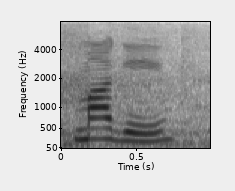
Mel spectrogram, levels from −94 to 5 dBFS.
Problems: none marked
